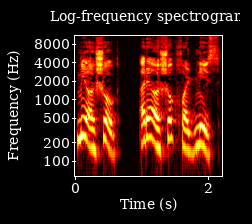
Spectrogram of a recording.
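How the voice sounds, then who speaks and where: A flashy, cheerful young man hails an old school friend in a loud, hearty voice, as a man puts him on. The tone stays dark and mellow. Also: high voice, animated, takes it slowly, husky, heavily acted.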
